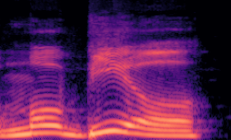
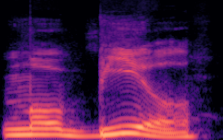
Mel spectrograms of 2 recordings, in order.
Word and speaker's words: Mobile: record Isha um oh mobile uh home of Mardi Gras is pronounced mobile sorry I'm just used to the phone right mobile or the mobile homes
